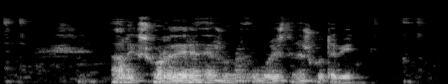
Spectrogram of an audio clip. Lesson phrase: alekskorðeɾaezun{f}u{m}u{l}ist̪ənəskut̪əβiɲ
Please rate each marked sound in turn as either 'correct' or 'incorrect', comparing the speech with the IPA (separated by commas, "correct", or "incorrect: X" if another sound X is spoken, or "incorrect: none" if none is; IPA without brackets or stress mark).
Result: correct, incorrect: b, correct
